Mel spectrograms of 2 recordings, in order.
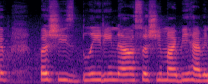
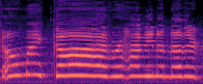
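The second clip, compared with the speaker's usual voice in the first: squealing high with delight, quicker in the middle; excited mom; 9 semitones higher, 4 dB louder than usual. Retold or imitated. Mom seeing her grandbaby's ultrasound, squealing with excitement. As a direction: imitate mom thrilled at the ultrasound picture. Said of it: "She was excited".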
